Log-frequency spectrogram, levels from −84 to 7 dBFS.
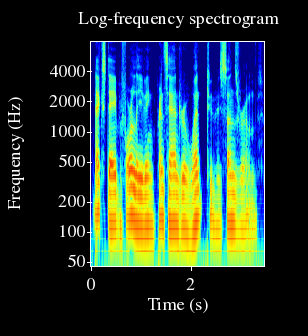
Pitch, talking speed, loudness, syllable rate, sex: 120 Hz, 190 wpm, -17 LUFS, 5.0 syllables/s, male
